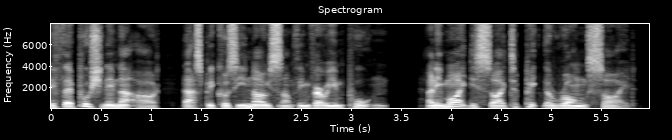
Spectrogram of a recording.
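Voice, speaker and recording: A man's voice: mid-range voice, a little fast, fairly bright tone, dry recording, studio quality, voice pushed up, close to an everyday voice. A man voicing a suspicious, hot-tempered young man from London's East End in an audiobook, urgent and intense. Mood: wary, intense.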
